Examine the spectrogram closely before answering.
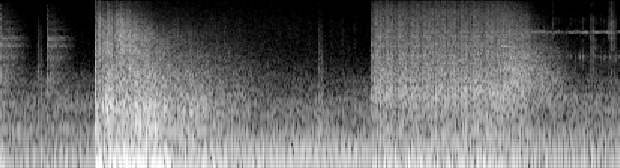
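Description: A submachine gun fires in loud bursts.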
